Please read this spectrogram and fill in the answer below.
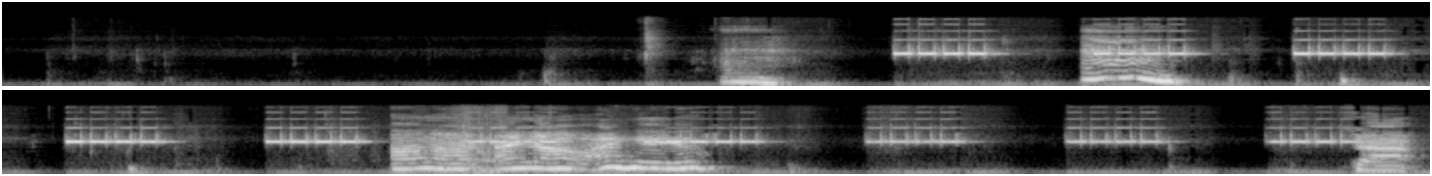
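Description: An electronic alarm beeping: a high, steady-pitched beep about once a second, starting about four and a half seconds in. It is the loudest sound, with a woman's voice making a few short sounds over it.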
